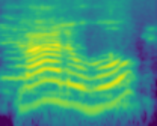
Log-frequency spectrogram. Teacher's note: আর হ্যাঁ মালুহু ইযা তারাদ্দা, মালুহু, মিম আলিফ জার, আলিফের ডান দিকে মিমের উপর যাবার আলিফ মাদ্দা এক আলিফ পরিমাণ, মিমকে টান দিয়ে পড়তে হবে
